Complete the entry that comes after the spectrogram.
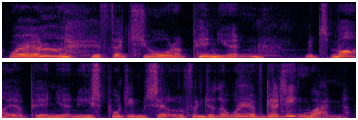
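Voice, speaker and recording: A man's voice: extremely high pitch, very animated, moderate pace, darkish tone, husky, no room sound, voice pushed up, heavily acted. A man voicing a tart, disapproving shopkeeper's wife in an audiobook, blunt and grumbling in colloquial speech. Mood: relieved, disapproving. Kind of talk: audiobook character acting.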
